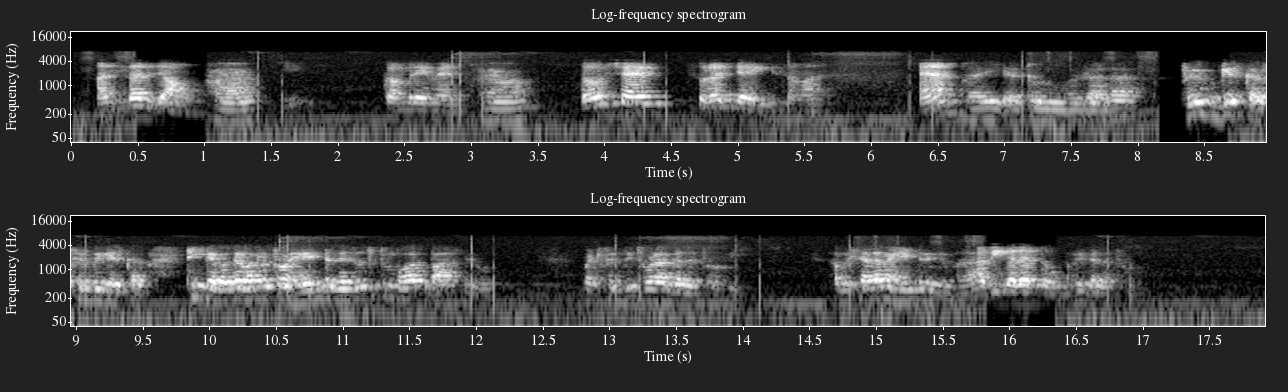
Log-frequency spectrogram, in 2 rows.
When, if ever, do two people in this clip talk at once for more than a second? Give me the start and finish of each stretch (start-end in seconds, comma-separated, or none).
none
